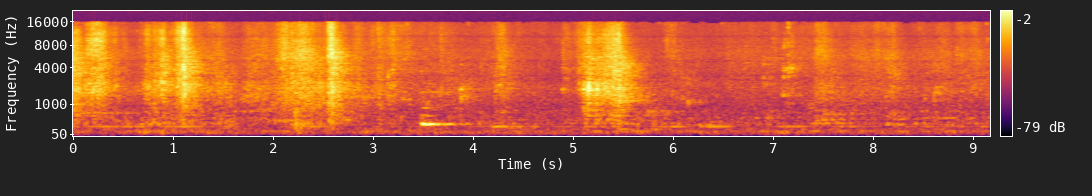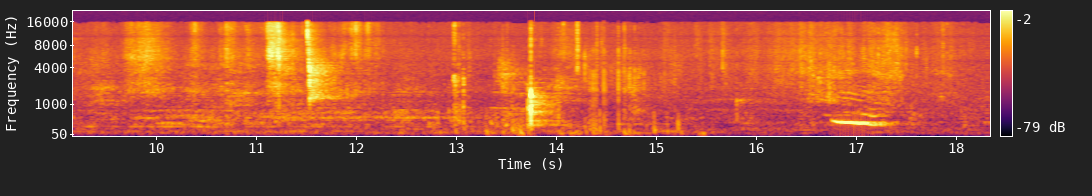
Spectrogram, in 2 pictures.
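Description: Someone chewing and handling toilet paper: sporadic soft rustles and mouth sounds, a sharp click about 14 seconds in, and a short falling low hum near the end.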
